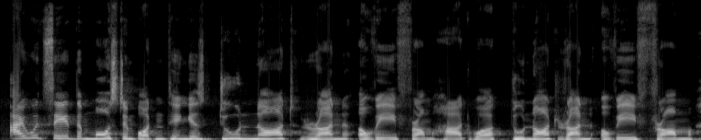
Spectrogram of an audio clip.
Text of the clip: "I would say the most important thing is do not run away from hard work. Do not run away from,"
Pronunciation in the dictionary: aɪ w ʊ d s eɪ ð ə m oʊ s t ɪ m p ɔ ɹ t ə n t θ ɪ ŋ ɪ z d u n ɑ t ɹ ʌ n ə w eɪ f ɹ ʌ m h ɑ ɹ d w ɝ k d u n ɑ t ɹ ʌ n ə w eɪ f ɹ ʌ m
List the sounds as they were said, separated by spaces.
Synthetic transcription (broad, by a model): aɪ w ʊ d s eɪ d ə m oʊ s t ɪ m p ɔ ɹ t ə n t t ɪ ŋ ɪ z d u n ɑ t ɹ ʌ n ə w eɪ f ɹ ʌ m h ɑ ɹ d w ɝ k d u n ɑ t ɹ ʌ n ə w eɪ f ɹ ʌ m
